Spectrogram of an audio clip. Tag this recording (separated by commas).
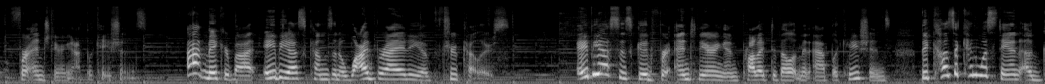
Music, Speech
